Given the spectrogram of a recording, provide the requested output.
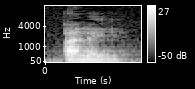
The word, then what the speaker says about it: Oleg: alors pourquoi ils m'appellent allègue parce qu'en fait lui c'est un polyglotte et en russe normalement oleg ça se prononce à l'oeil et donc on va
